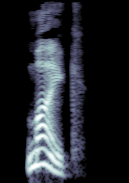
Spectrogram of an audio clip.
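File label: "Mike", US English, male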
